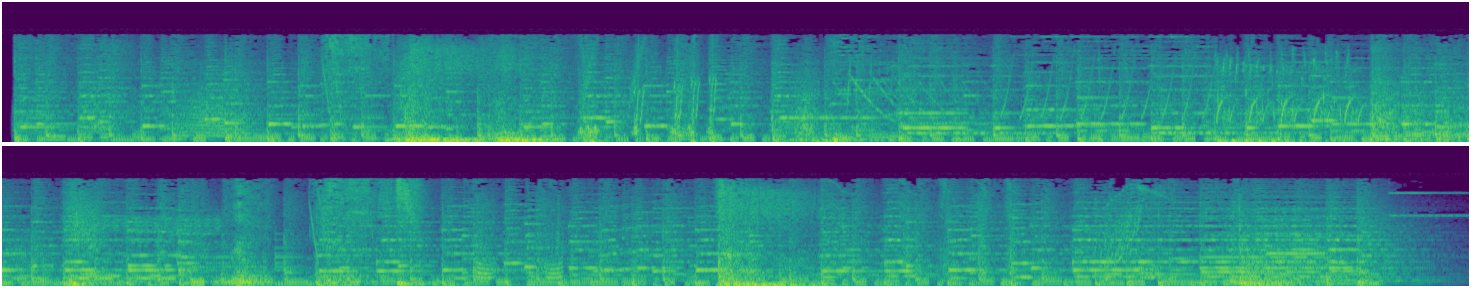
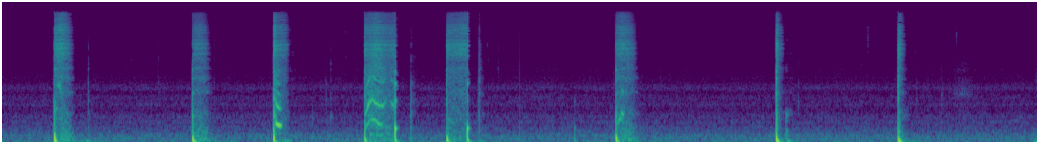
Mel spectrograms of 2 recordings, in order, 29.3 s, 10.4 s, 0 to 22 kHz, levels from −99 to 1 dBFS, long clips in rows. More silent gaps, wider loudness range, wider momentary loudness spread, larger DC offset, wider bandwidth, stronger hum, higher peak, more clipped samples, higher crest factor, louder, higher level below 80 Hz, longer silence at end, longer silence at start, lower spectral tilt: neither; about the same, 3 LU vs 4 LU; second, 7 LU vs 15 LU; neither; second, 8.8 kHz vs 16.5 kHz; neither; about the same, -4 dBFS vs -6 dBFS; neither; second, 16 dB vs 28 dB; first, -22 LUFS vs -32 LUFS; first, -26 dBFS vs -38 dBFS; second, 0.1 s vs 1.3 s; second, 0.1 s vs 0.5 s; about the same, -5 dB/octave vs -5.5 dB/octave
